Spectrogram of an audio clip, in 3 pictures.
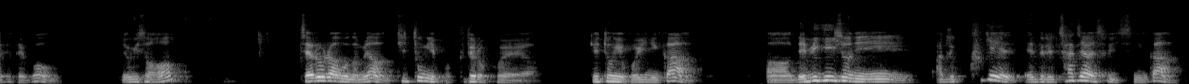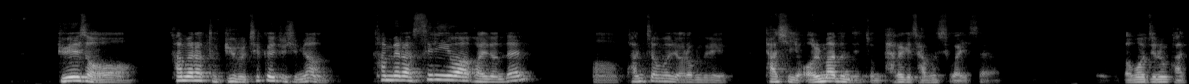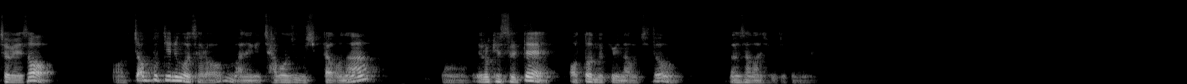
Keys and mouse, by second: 1.3 middle click, 1.7 click, 1.9-17.3 middle drag, 2.9 KP_0, 8.2 click, 9.8 n, 14.0 click, 17.3 click, 17.6-30.0 middle drag, 17.8 n, 29.8-35.6 drag.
